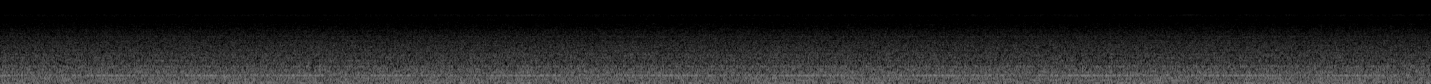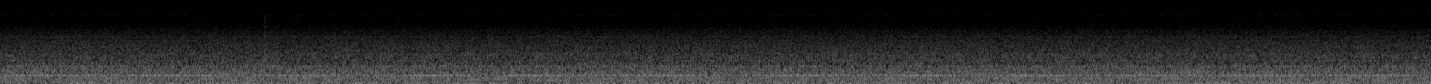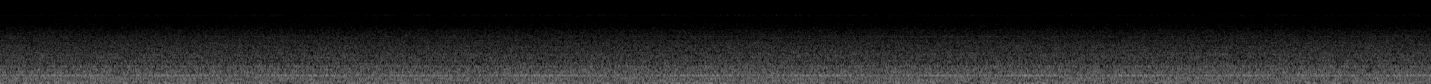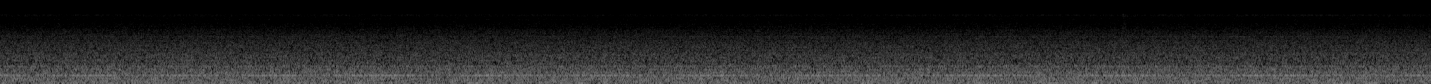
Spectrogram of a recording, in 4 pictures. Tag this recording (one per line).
Machine
RoomTone
Data
Computer
Room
